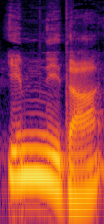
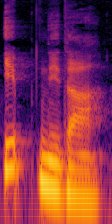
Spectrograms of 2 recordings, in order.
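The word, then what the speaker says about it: 입니다: pachim at ip but when you pronounce it at normal speed you say imnida instead of ipnida that's because when pupachim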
